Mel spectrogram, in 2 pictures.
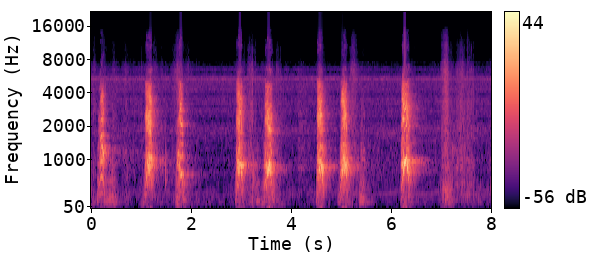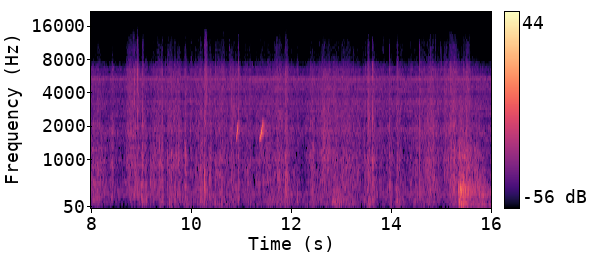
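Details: A one-month-old Great Dane puppy gives a run of sharp, high yapping barks, then falls quiet.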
